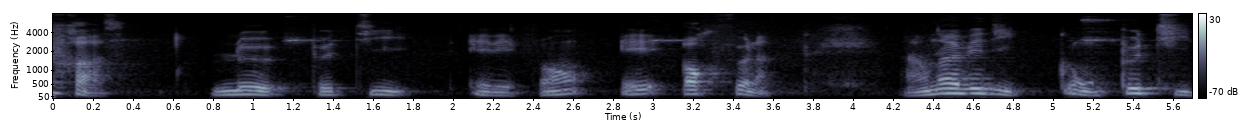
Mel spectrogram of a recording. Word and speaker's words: orphelin: Orphelin, trois syllabes, orphelin, on a le F d'éléphant et le 1 de lapin.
